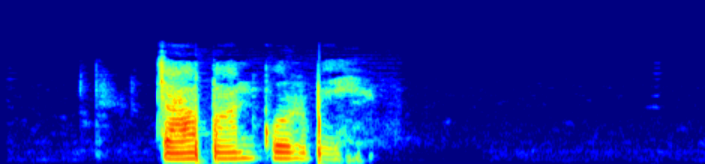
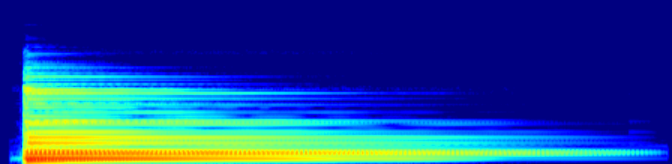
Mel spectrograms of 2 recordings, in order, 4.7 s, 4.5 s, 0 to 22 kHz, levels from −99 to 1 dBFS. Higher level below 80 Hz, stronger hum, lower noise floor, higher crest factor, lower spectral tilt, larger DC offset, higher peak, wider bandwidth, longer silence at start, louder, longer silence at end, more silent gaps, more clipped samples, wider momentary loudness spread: about the same, -56 dBFS vs -56 dBFS; neither; first, -86 dBFS vs -59 dBFS; about the same, 22 dB vs 18 dB; second, -9 dB/octave vs -11.5 dB/octave; neither; first, -2 dBFS vs -6 dBFS; first, 5.8 kHz vs 4.3 kHz; first, 1.05 s vs 0.15 s; first, -19 LUFS vs -23 LUFS; first, 2.35 s vs 1.05 s; neither; neither; second, 12 LU vs 23 LU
